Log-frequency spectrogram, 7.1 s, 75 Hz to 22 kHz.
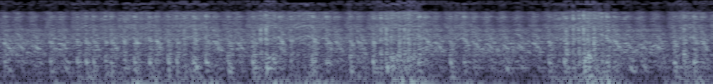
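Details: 2005 6.0 diesel at 15°F in New York, first start of day: steady churning crank with no catch into idle; turns over but won't fire, cold no-start despite two batteries and a jump pack.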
